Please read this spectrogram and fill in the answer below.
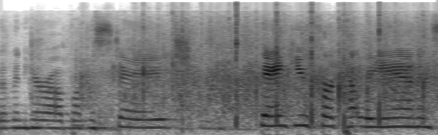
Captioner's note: applause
